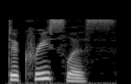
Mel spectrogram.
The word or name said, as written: decreaseless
